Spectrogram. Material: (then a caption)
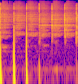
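Ceramic. A coin taps installed ceramic floor tiles near the main door seven times, and each tap is a short, bright click that dies away almost at once. The tapping shows the tiles are solidly bonded with no hollow spots.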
